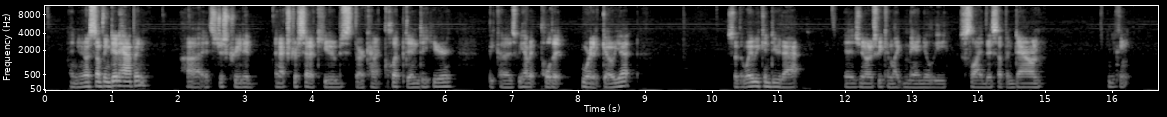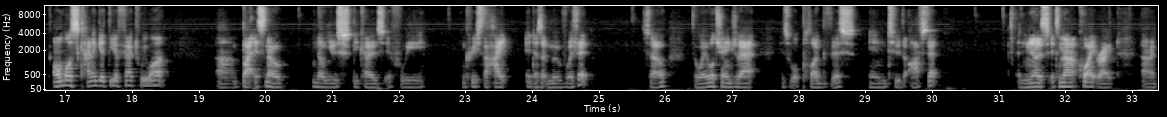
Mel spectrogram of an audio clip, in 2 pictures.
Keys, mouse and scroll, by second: 0.5 scroll up 2, 0.8 middle click, 1.2-1.6 scroll up 2, 1.6-1.9 scroll down 2, 1.9 middle click, 3.2 middle click, 4.4 scroll up 1, 5.0 middle click, 12.4 click, 20.2-20.7 scroll down 2, 20.7 middle click, 22.9 click, 27.3 scroll up 2, 28.7 click, 30.6 scroll down 1, 30.8 middle click, 31.5 middle click, 33.1 middle click.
